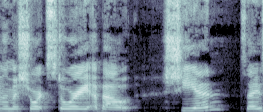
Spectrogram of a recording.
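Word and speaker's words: Shein: and we gave them a short story about shien did I say it right Sheen oh yeah she and the clothing company yes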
